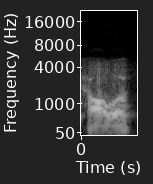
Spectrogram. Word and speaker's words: Tallah: yeah that's correct uh we've been going with Tala I mean I've heard plenty of different ways of pronouncing it but that's how the members of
